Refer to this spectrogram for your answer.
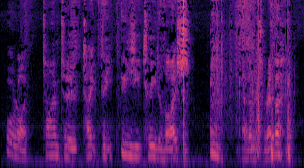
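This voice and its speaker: Over noticeable background noise, a man speaks at a very slow pace in a fairly high pitch with ordinary pitch variation. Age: 60s. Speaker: golf vlogger. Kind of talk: product review.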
